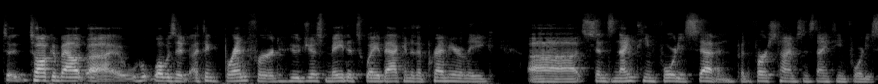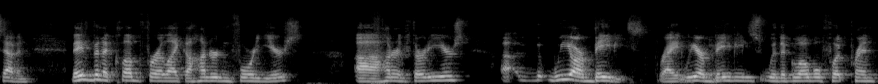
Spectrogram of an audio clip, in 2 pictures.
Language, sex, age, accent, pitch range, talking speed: English, male, 30-49, American, 145-170 Hz, 180 wpm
